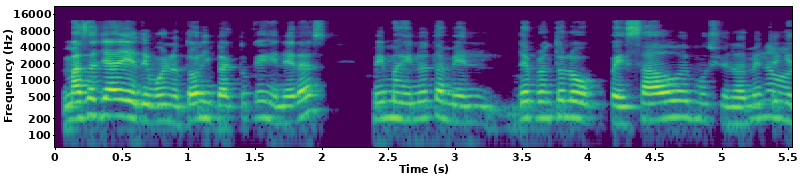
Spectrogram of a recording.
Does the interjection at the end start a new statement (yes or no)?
no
